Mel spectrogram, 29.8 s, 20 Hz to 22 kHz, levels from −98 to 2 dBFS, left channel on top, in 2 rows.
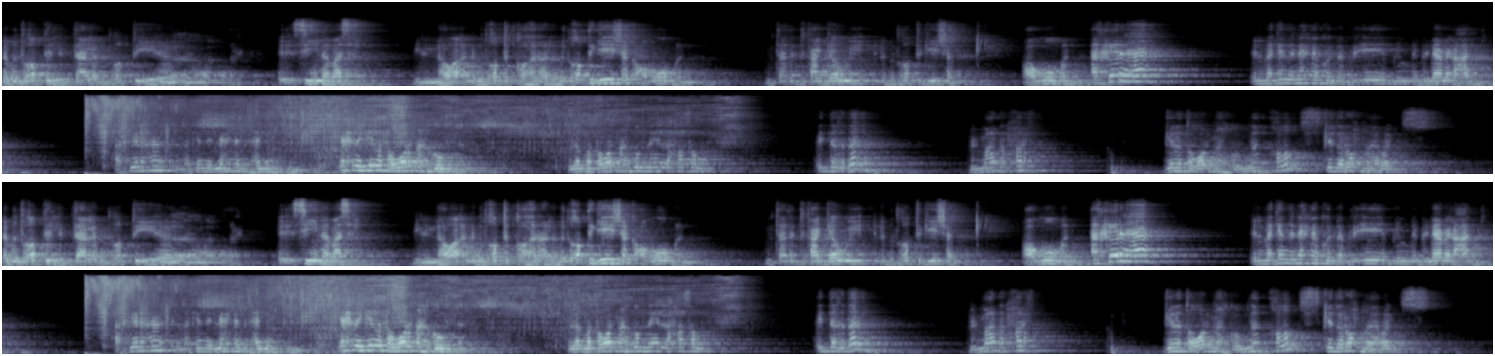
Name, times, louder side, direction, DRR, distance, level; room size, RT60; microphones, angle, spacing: voice 1, 0.0-2.4 2.8-3.6 4.1-6.9 7.6-9.6 10.2-11.5 12.5-14.8 16.0-17.9 18.2-19.5 20.6-22.0 23.1-23.7 24.6-25.2 26.5-29.2, right 3 dB, 80° right, 7 dB, 1.1 m, -30 dB
sound 1, 15.7-22.3, right 3 dB, 20° right, 0.9 m, -35 dB
15.0 x 5.5 x 8.2 m, 1.2 s
head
